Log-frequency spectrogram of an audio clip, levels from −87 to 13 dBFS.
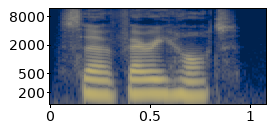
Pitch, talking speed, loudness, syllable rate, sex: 185 Hz, 165 wpm, -17 LUFS, 5.6 syllables/s, female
